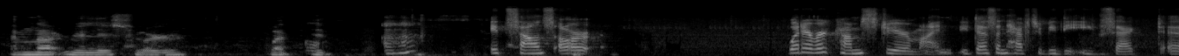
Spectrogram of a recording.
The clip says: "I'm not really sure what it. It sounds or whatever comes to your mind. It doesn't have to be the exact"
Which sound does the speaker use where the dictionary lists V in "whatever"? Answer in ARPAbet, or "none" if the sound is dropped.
V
